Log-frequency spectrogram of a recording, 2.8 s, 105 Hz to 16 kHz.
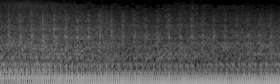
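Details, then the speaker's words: Toyota 1JZ engine smoking heavily after a drive: deep heavy drone at idle with a dull, steady lower-end knock beneath it, believed to be rod knock but not confirmed. "You hear that, right? Rod knock! Wonder why. It almost sounded like it was knocking that."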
